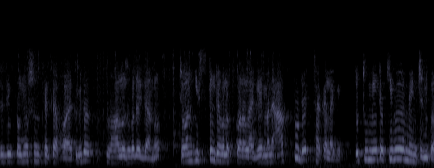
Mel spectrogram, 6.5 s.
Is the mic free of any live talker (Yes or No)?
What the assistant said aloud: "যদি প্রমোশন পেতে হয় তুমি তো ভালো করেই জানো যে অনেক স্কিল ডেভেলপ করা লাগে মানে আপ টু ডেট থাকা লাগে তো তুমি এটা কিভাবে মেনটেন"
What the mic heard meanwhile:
Yes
